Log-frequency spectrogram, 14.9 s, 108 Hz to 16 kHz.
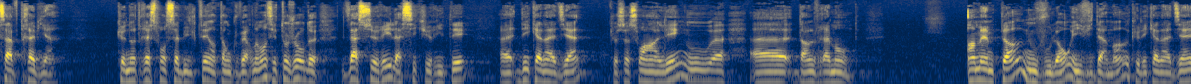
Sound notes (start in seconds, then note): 0.6 speaking French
